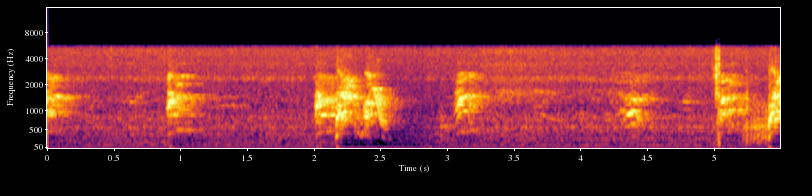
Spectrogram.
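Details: Yorkshire Terrier puppy barking indoors at another dog shown on a computer: short, sharp, high yapping barks in bursts about once a second, roughly seven in all, over a steady background hiss.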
